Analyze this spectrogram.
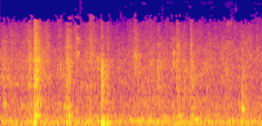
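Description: Restaurant room noise: a steady low hum with scattered short clicks and knocks, the loudest a single thump about two seconds in.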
